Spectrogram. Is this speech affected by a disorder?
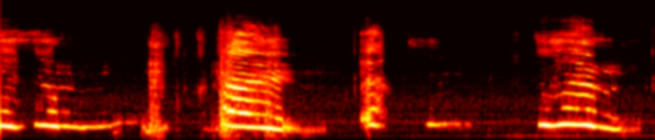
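Yes: cerebral palsy.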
